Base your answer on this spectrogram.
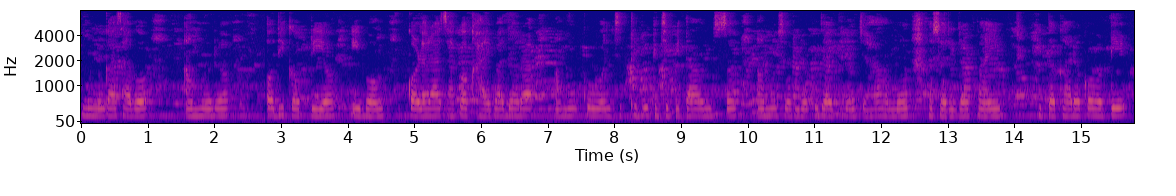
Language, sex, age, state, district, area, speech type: Odia, female, 18-30, Odisha, Subarnapur, rural, spontaneous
